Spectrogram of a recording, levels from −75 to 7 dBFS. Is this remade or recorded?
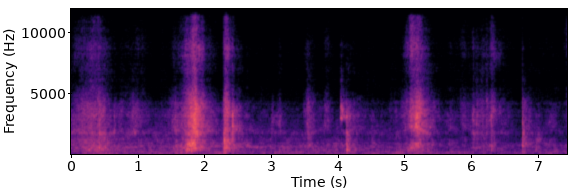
remade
